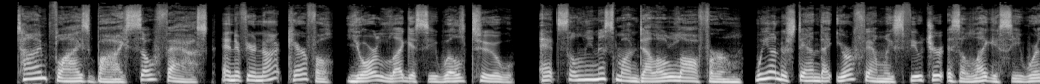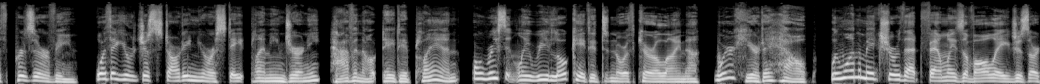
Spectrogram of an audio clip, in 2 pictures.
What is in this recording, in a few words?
ENG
